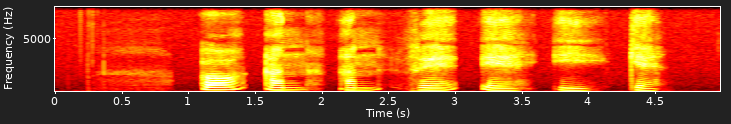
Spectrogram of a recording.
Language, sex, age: Norwegian, female, 19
